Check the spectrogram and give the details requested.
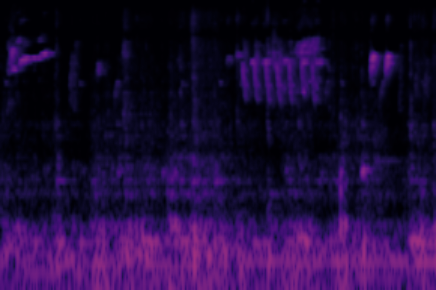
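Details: A pair of canaries, a yellow canary with a red mosaic, heard in short high chirps and one quick buzzy trill of evenly repeated notes, over steady low rumbling and light rattling cage noise.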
